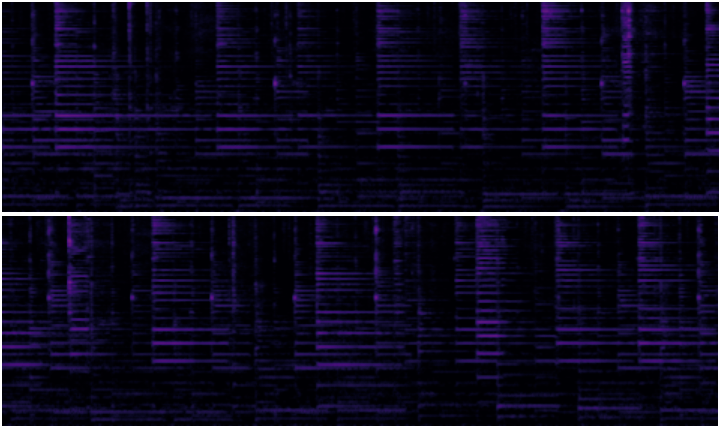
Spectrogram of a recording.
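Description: Quiet background music of plucked acoustic guitar, many quick notes over a sustained lower line.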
